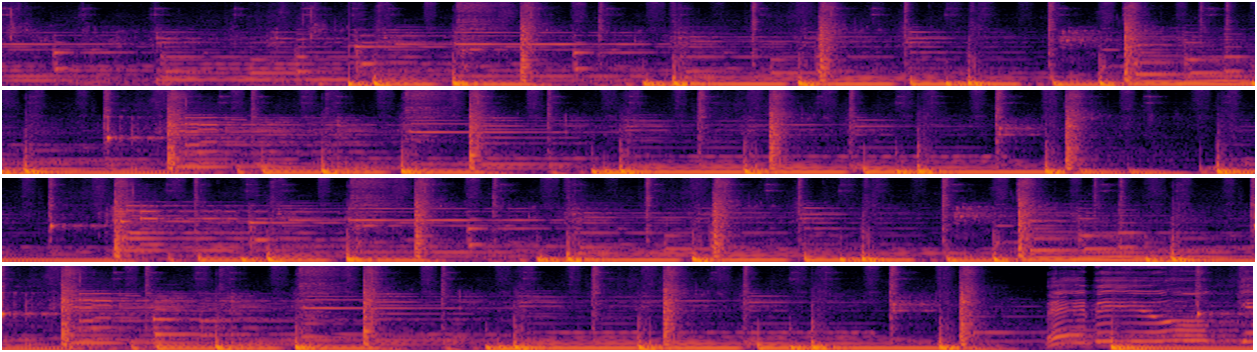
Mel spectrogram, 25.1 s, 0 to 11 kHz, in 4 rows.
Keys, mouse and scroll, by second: 11.1 click, 11.4 space, 16.2-25.0 drag.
